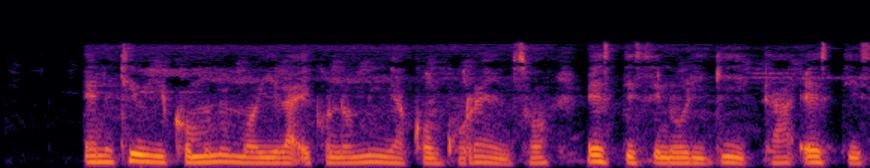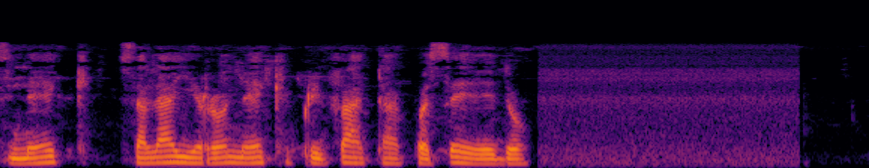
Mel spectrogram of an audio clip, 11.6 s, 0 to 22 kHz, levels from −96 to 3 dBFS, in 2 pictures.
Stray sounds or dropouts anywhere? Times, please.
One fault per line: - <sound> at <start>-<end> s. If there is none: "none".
none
